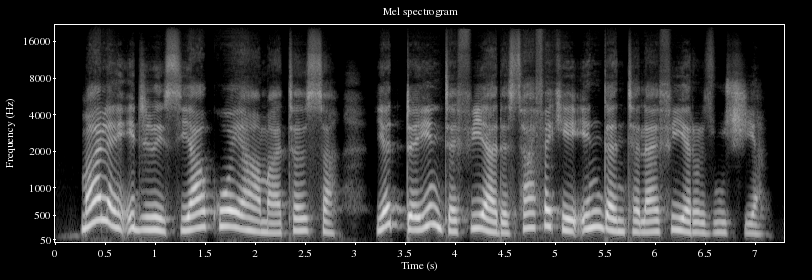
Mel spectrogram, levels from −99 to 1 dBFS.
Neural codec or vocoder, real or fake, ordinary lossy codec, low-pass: autoencoder, 48 kHz, 32 numbers a frame, DAC-VAE, trained on Japanese speech; fake; none; none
